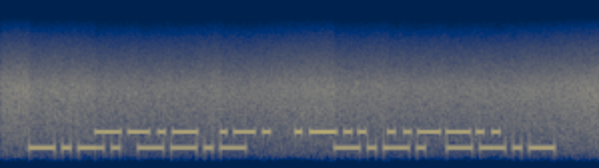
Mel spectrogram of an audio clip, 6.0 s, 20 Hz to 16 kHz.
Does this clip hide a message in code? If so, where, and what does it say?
Yes: Morse code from 0.2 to 5.6 s, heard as two keyed tones, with radio static. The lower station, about 15 wpm, 370 Hz: CQ CQ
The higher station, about 17 wpm, 740 Hz: QRL?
